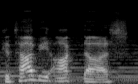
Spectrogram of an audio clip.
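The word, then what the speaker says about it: Kitáb-i-Aqdas: the akedas yes the q is like a k and kitab means book so kitabi octas is the book of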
